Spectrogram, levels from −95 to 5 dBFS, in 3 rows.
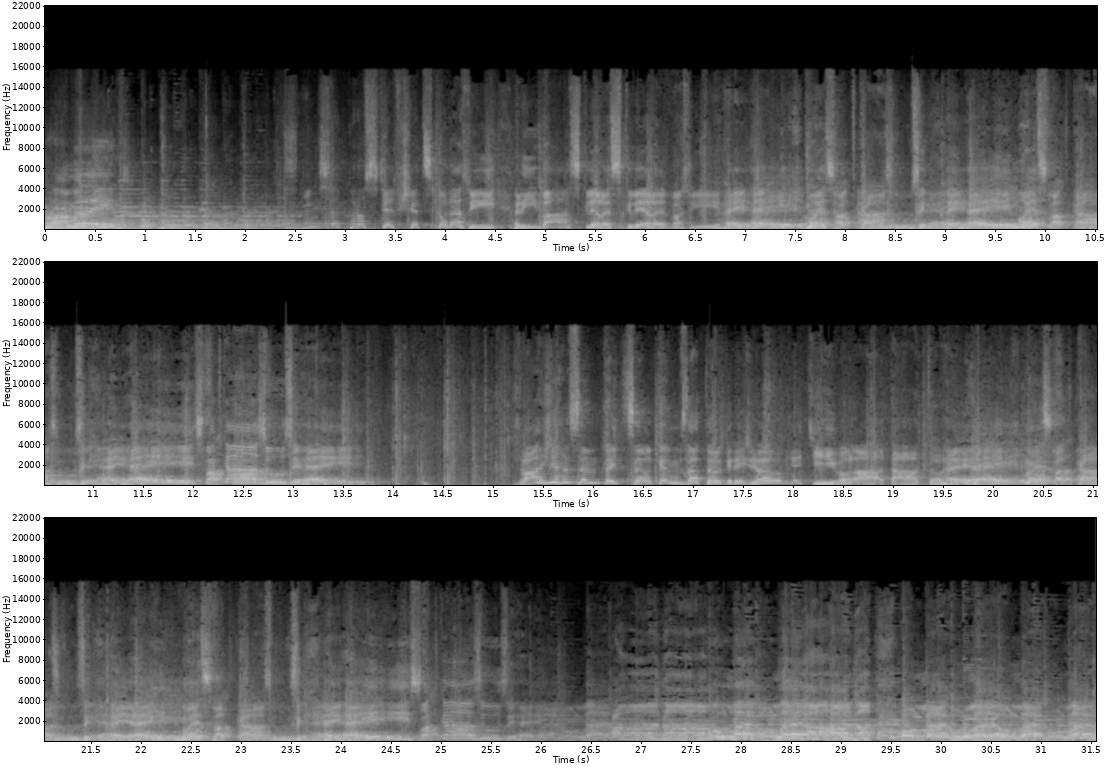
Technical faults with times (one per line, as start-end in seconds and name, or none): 0.00-31.56 hard clipping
